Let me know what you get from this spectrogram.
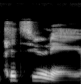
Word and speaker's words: kitsune: I forgot to mention, I am Trish is the yellow ranger, and she has the kitsune. I'm sorry, I don't know how to say it. – It's mythical kitsune. Fox. – Kitsune, thank you.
